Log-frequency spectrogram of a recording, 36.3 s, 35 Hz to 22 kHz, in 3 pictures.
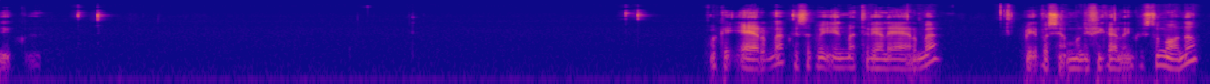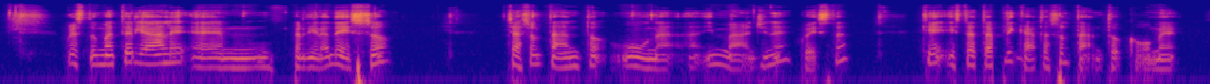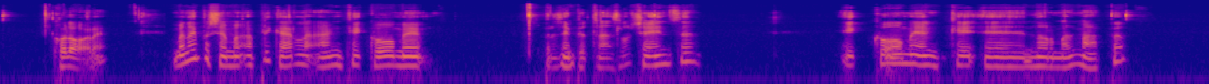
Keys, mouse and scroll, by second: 6.3-8.1 drag, 14.5-16.3 drag, 18.5-20.1 drag, 22.2-23.9 drag, 30.7-32.3 drag, 35.5-36.2 drag.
